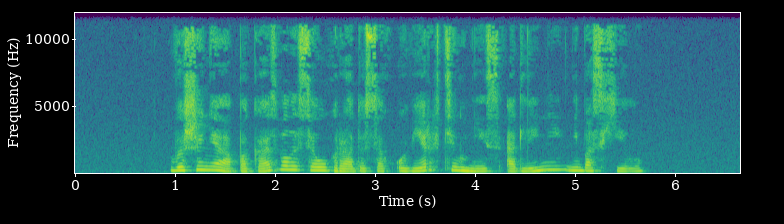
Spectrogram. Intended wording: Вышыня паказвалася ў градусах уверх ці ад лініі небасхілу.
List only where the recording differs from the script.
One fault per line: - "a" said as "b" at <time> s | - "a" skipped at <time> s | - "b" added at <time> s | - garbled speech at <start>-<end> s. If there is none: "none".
- "ўніз" added at 3.9 s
